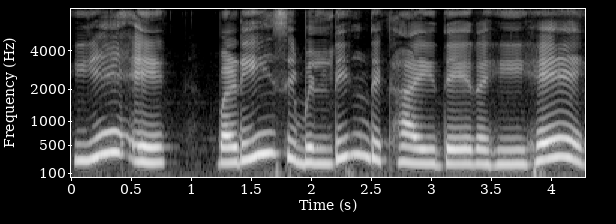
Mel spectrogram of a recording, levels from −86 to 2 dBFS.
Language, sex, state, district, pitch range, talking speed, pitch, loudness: Hindi, female, Madhya Pradesh, Bhopal, 220-295 Hz, 125 wpm, 245 Hz, -14 LUFS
